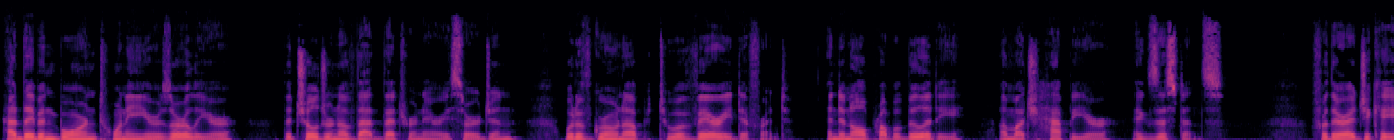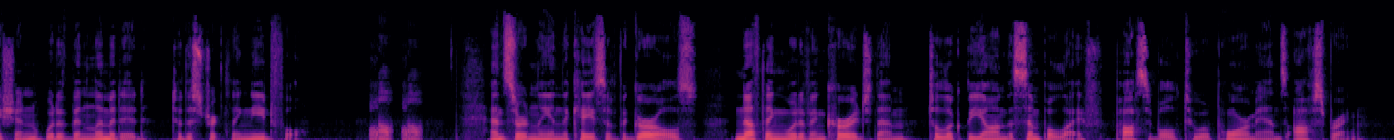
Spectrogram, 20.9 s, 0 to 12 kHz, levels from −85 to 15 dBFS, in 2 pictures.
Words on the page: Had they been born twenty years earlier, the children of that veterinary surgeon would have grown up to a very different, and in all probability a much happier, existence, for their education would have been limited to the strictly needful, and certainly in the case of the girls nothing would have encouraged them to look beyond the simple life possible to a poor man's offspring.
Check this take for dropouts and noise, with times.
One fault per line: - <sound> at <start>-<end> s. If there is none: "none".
- laugh at 13.2-13.6 s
